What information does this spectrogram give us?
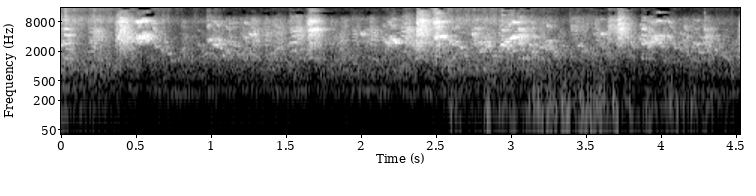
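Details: Zebra finches in warm weather give short, nasal, high-pitched calls repeated in quick bursts.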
